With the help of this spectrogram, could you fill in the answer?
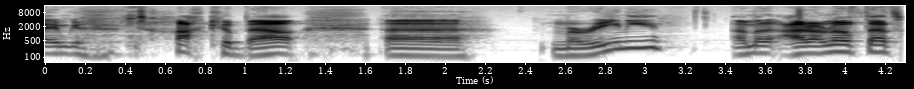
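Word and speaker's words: Mareanie: And this week I am going to talk about Marini. I don't know if that's how you actually say it, but that's what I'm going to go with. Marini and its evolution, Toxapex. Marini and Toxapex are both poison water Pokemon.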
